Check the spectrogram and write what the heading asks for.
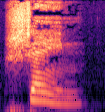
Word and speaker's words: shame: 那它的发音呢和 sham 很不同，这是一个双元音 a 后面再加鼻音，所以这个词发成 shame。虽然只差一个字母 e, 但是元音是不同的哈，一个是 sham, 伪善，一个是 shame, 羞愧。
